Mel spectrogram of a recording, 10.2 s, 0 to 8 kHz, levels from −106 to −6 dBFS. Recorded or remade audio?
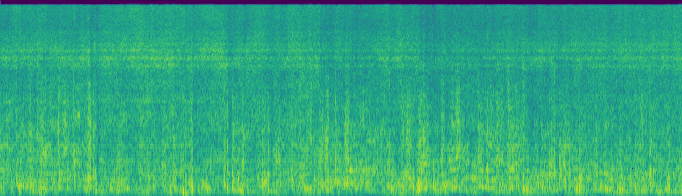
remade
